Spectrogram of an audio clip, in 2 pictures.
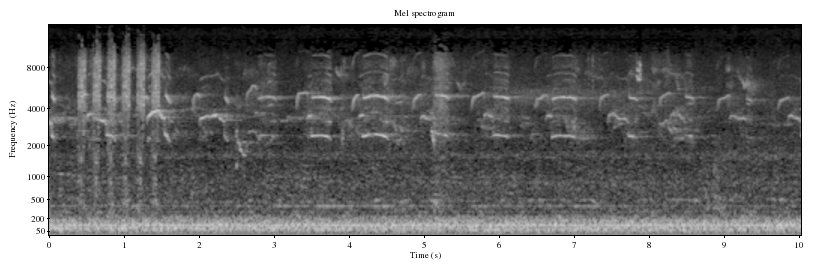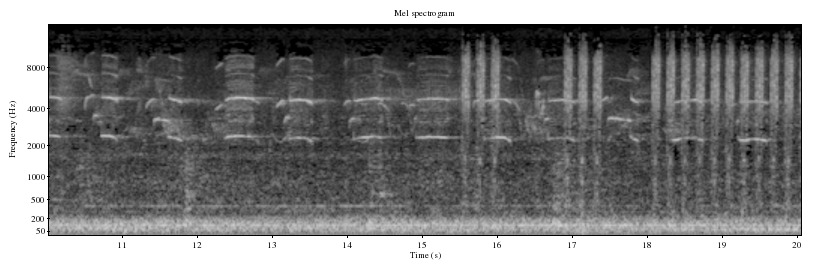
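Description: Birds chirping with short repeated calls, broken by bursts of rapid chittering trills near the start and through the last few seconds, over a steady low hum.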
